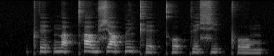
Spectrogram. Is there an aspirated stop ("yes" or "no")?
yes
